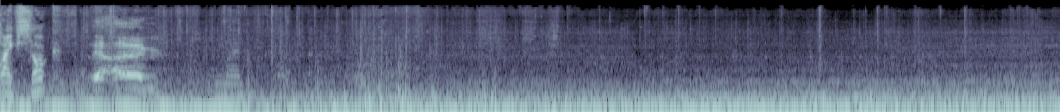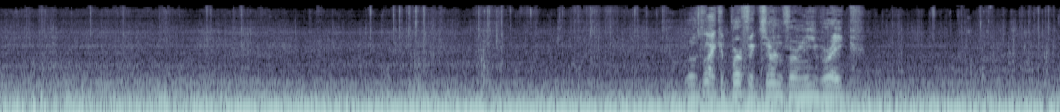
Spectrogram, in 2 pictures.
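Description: A car engine rumbles steadily at low speed.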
